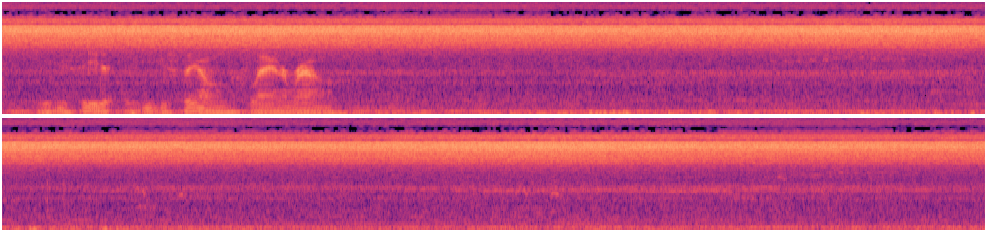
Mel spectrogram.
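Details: Masses of cicadas flying around a garden and going wild. A loud, constant high-pitched hiss like a droning flying saucer dominates, with brief male speech only in the first seconds.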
